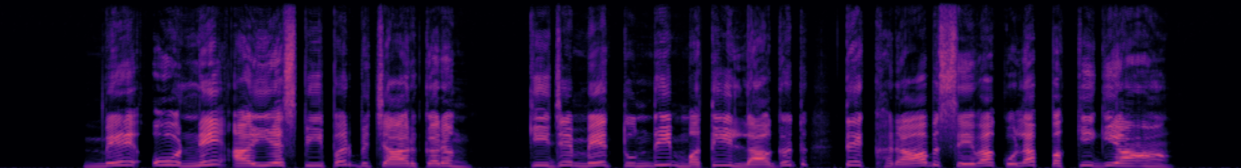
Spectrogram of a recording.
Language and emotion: Dogri, angry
